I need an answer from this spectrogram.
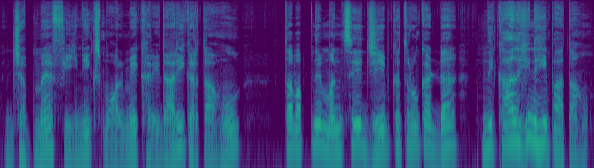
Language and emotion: Hindi, fearful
